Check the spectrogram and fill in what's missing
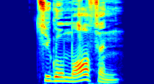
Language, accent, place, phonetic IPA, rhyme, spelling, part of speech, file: German, Germany, Berlin, [t͡syɡoˈmɔʁfn̩], -ɔʁfn̩, zygomorphen, adjective, De-zygomorphen.ogg
- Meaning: inflection of zygomorph: 1. strong genitive masculine/neuter singular 2. weak/mixed genitive/dative all-gender singular 3. strong/weak/mixed accusative masculine singular 4. strong dative plural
